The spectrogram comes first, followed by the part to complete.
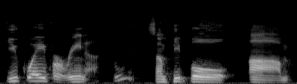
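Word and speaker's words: Fuquay-Varina: Carolina since 2005 lived in a town called fuk wave Arena some people um pronounce it as fuk veren it's yeah no because it's spelled Fu quu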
